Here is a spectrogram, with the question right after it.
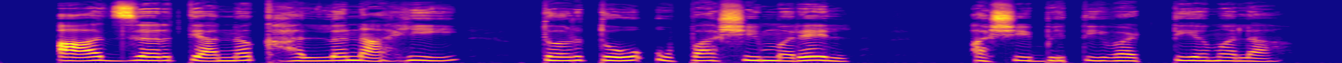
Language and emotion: Marathi, fearful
